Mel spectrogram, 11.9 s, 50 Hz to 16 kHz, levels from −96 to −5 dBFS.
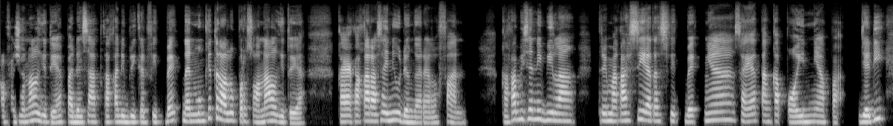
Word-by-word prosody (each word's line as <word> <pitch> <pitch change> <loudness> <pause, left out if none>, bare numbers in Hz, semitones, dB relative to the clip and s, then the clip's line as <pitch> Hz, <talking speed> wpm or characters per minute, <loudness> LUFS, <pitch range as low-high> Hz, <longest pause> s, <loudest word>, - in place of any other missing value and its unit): profesional 175 +6 -1
gitu 175 -3 -2
ya, 175 - -2
pada 170 -1 +2
saat 175 0 +2
Kakak 175 +1 -1
diberikan 170 -1 -1
feedback 180 +5 -2
dan 190 -1 +3
mungkin 205 +6 -2
terlalu 230 -6 +5
personal 190 +1 +2
gitu 165 -3 -1
ya, 145 0 -4 0.5
kayak 180 0 +4
Kakak 200 +2 +5
rasa 225 - 0
ini 225 +2 0
udah 190 -6 +1
enggak 155 -1 -3
relevan, 155 -1 -5 0.5
Kakak 175 +8 +1
bisa 260 +1 +1
nih 255 -2 -1
bilang, 210 -3 +2 0.3
"Terima 205 -1 +1
kasih 215 +3 +3
atas 205 -1 -1
feedback-nya, 210 +5 -1
saya 195 -2 -1
tangkap 190 -1 -2
poinnya, 175 +1 -1
Pak". 160 -1 -6 0.2
Jadi, 180 +10 +1
185 Hz, 170 wpm, -23 LUFS, 175-210 Hz, 0.5 s, terlalu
